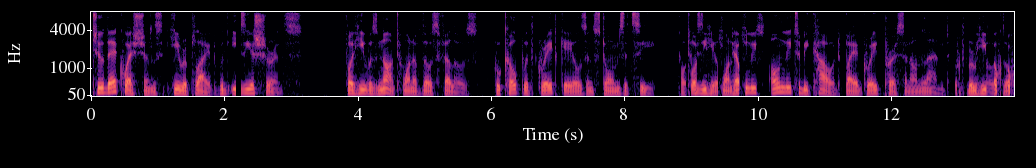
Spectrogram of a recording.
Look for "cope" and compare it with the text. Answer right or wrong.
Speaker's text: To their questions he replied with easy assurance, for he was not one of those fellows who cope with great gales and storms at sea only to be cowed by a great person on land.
right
